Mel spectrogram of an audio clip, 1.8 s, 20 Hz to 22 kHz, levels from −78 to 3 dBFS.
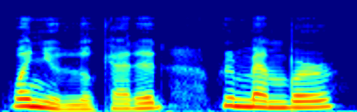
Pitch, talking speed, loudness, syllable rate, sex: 200 Hz, 200 wpm, -16 LUFS, 5.7 syllables/s, female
